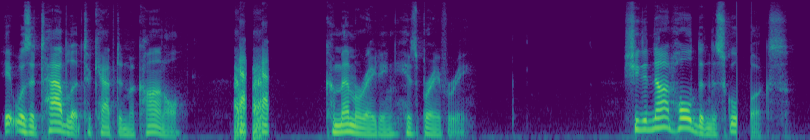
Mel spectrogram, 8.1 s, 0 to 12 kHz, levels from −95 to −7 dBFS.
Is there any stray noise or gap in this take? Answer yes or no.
yes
